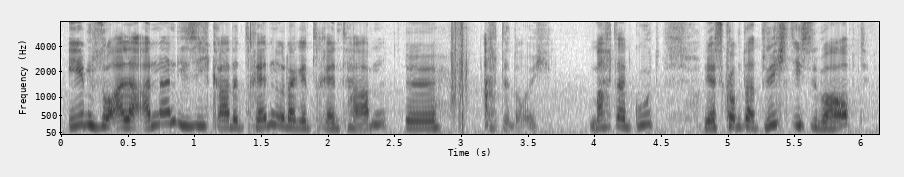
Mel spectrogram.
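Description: A high-voiced man delivers satirical headlines as a parody news anchor. His intonation swings widely as he rambles with sarcastic, mock-naive asides and repeated little confirmations. Faint ambient noise sits behind the voice. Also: expressive, quick pace. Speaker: host of a satirical news show. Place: outdoors in the cold.

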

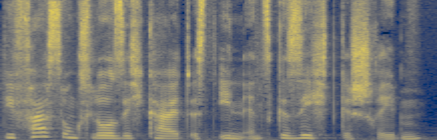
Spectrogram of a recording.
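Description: Audiobook narrator, woman, expressive first-person read, drops to whispers. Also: mid-range voice, a little fast, faint music behind.

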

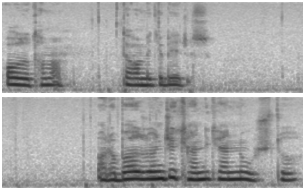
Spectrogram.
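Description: A woman giving casual gameplay commentary in a soft, half-whispered voice, a little sick with a slightly rough voice. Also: sits high, little pitch movement, moderate pace. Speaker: gaming channel host.

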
